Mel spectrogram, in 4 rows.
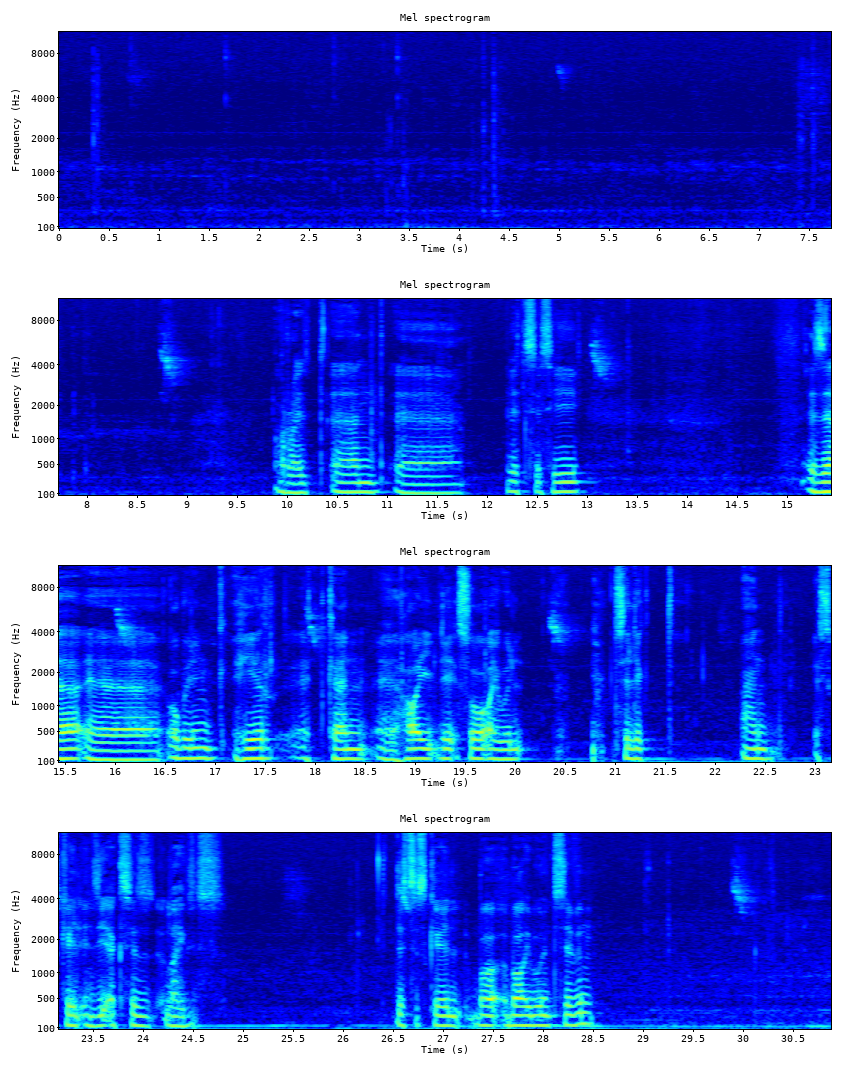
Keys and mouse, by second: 1.6 b, 3.4 s, 9.1 z, 9.9 Tab, 10.1-12.2 middle drag, 16.6 KP_1, 17.3 Tab, 17.6 z, 18.1 a, 18.9 b, 21.8 s, 27.6 z, 28.3 Tab, 29.0-30.8 middle drag, 29.5 Tab.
